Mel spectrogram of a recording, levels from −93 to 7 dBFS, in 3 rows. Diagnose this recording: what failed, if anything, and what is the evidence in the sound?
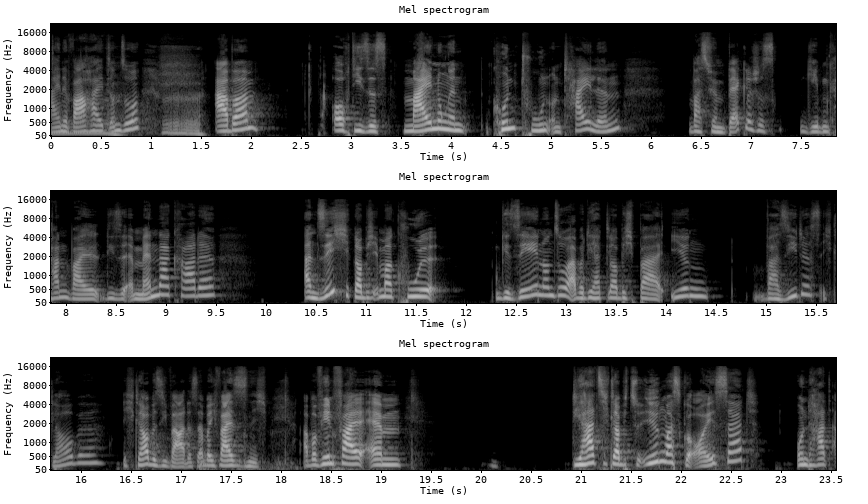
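Nothing in the signal chain fails here: the speech holds a continuous, steady level with an unbroken waveform and no audible disturbance at any point.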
